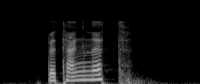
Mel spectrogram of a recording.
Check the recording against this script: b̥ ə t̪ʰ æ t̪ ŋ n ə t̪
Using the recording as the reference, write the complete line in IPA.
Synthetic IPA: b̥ ə t̪ʰ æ ŋ n ə t̪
